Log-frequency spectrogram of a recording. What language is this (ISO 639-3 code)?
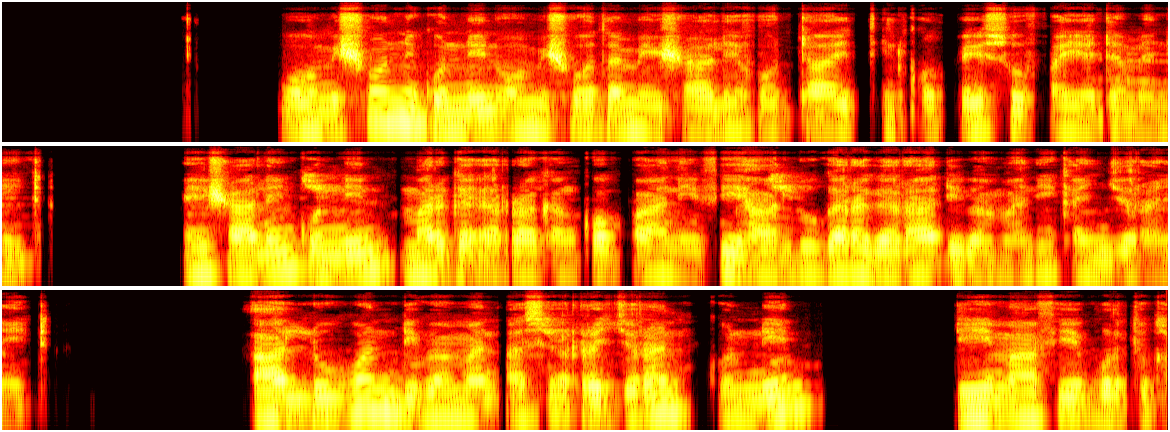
orm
